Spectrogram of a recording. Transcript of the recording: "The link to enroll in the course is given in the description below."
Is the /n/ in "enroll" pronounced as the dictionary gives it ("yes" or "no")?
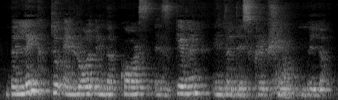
no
